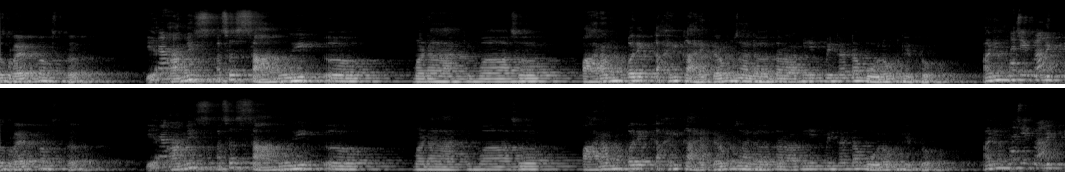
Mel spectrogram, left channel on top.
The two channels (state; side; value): quieter; right; 5.8 dB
